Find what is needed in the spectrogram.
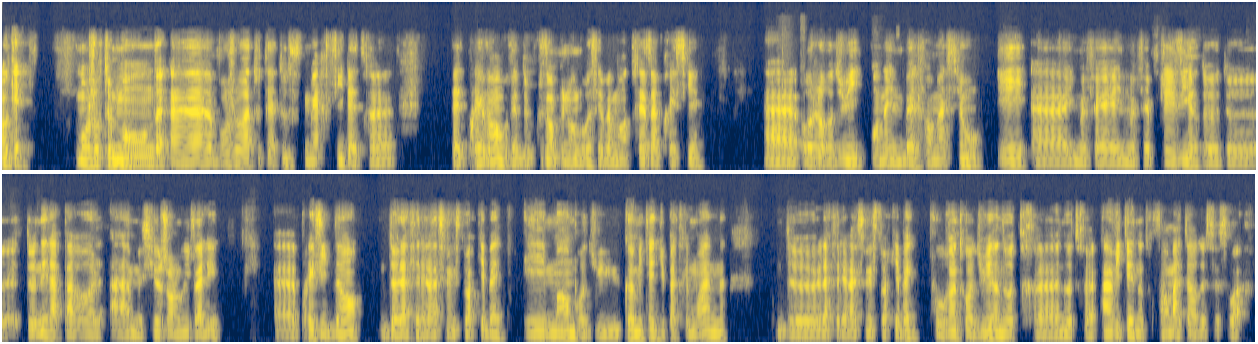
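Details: Adult male speaker; normal speech.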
